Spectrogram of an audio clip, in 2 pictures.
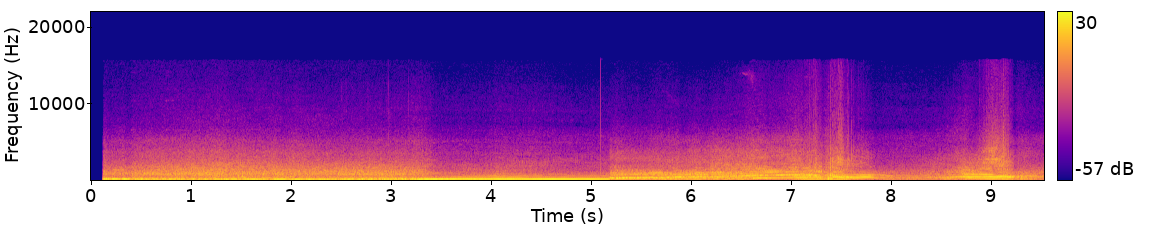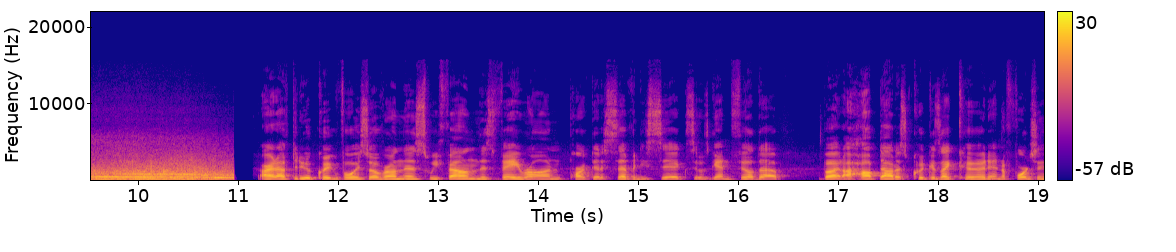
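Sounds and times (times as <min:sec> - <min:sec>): car engine accelerating: 0:00.2 - 0:11.0.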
